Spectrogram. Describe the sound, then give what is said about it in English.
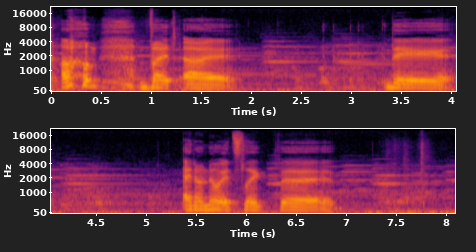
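A bell chimes the hour in several sustained, ringing phrases with pauses between them, while people talk quietly underneath. “It's gonna be the longer bell too, because it's the hour.”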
